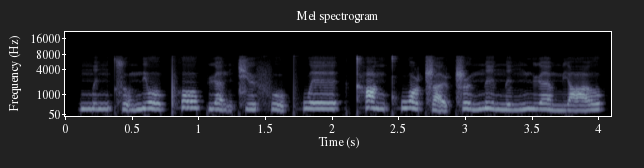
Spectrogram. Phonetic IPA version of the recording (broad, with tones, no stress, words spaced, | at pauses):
mi˨˦ŋt͡sṵ˨˩n̪jo˥˨ʊ̯ pʰo˦ʊ̯pɥɛ̰˨˩nt͡ɕy˨˦ fṵ˨˩pʰwe˦ɪ̯ | kʰɑ˥˨ŋkʰwɔ˥˨ʈ͡ʂa̰˨˩ɪ̯ʈ͡ʂɻ̩˥˨ n̪i˥˨n̪i˨˦ŋn̪ɥɛ˥˨ mjɑ˨˦ʊ̯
